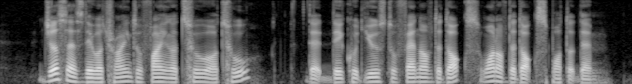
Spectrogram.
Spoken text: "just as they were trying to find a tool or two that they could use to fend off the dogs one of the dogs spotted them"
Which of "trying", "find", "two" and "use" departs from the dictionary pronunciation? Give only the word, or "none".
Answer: find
